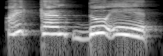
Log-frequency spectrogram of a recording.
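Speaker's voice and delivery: high, whiny little voice; a child giving up; frustrated little Yeti. Acted.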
